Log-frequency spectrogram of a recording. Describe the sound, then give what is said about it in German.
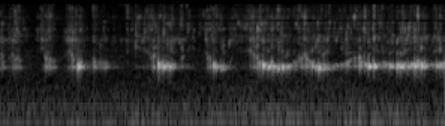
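Apex Dead Sea whisky glugs out of a bottle into glasses as it is shared out and the last drops are squeezed from the bottle, a steady run of gurgling and splashing drips lasting a few seconds with no one talking. “Den letzten Tropfen rausgequetscht. Auch aus der Flasche.”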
